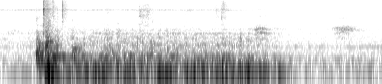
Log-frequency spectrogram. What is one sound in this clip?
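A gas stove knob clicks as it turns.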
